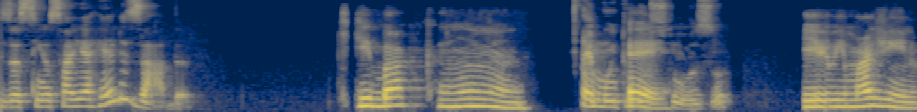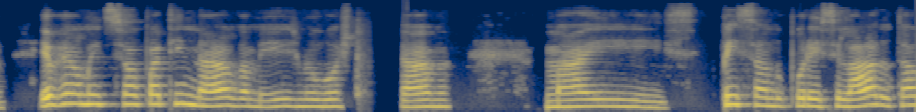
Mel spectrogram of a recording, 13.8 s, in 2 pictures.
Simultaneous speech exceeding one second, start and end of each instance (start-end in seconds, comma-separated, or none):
none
